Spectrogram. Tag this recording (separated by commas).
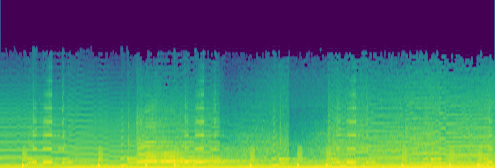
Music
